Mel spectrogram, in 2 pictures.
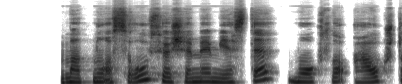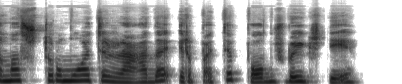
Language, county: Lithuanian, Panevėžys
